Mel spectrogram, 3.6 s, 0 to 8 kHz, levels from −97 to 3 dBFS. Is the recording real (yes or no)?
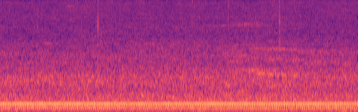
yes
